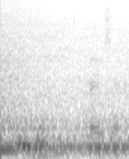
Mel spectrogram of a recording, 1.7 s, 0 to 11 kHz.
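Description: A Lamborghini Huracan Tecnica's V10 exhaust in sport mode gives a loud, steady, deep engine rumble throughout, with voices talking over it.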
